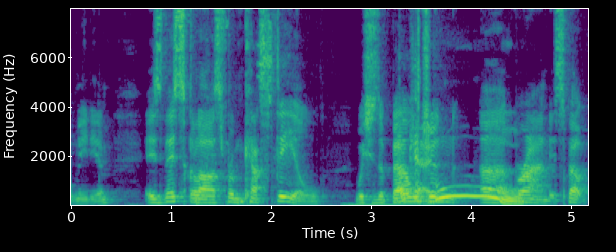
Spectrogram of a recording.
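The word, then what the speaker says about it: Kasteel: it's an audiovisual medium, is this glass from Castile, which is a Belgian brand. It's spelled K-A-S-T-E-E-L.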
